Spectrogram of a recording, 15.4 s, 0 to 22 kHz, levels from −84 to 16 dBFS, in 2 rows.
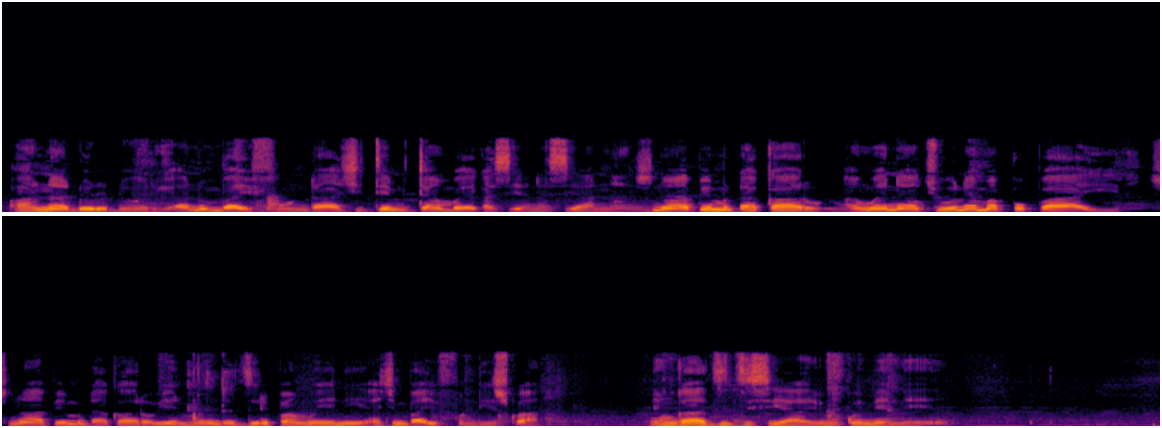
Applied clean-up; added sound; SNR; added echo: none; none; none; none.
